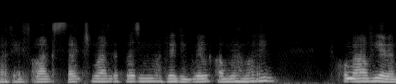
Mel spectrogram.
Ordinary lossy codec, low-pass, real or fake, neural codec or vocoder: AAC, 48 kbps; 7.2 kHz; fake; codec, 16 kHz, 0.5 kbps, FreqCodec, smaller model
